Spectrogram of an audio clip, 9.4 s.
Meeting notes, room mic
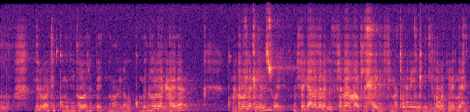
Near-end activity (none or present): none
